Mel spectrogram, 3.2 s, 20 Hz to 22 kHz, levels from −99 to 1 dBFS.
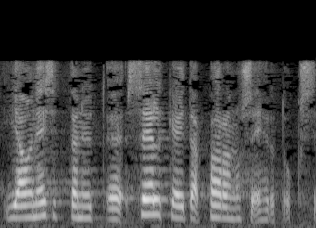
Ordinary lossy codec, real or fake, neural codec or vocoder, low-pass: none; real; none; 7.2 kHz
